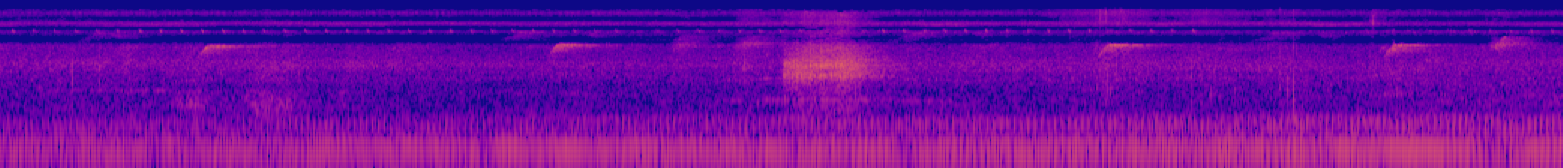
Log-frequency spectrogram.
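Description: Faint outdoor ambience: short, high, slightly falling bird chirps every couple of seconds over a steady low hum. A brief noisy burst comes about five seconds in.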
